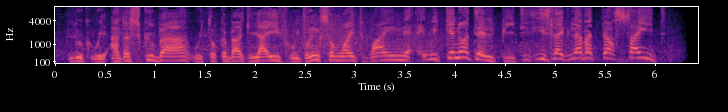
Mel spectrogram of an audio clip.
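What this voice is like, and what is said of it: Put-on French accent. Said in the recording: “played with French accent by Hank Azaria”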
